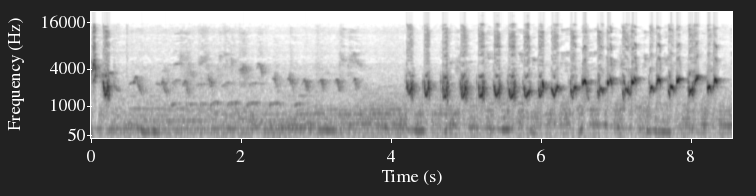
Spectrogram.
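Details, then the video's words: Greater green leafbird singing energetically: soft, faint twittering at first, then from about four seconds a loud, rapid string of sharp chirps repeated roughly twice a second, slightly varied in pitch. "masteran cucak ijo gacor"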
